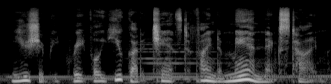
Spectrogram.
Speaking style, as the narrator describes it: Leslie had sniffed, in that way she had when she disdained something, and added in a mutter

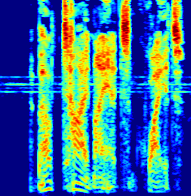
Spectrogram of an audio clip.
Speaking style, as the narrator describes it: murmur to myself

